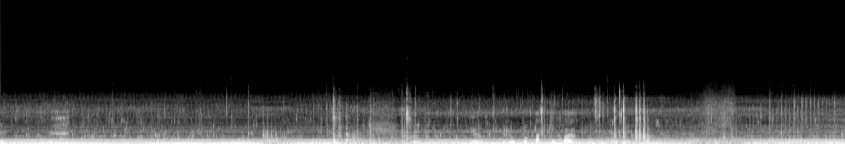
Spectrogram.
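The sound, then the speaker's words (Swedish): A boat motor runs slowly and steadily, its low drone and tonal hum continuous throughout, with faint splashes and creaks riding over the engine. “Gå lite sakta med den här motorn, men det är tyst, man kan ju prata grejer.”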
